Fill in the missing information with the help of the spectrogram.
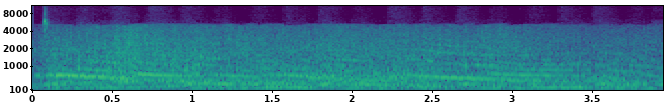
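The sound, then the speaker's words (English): Loud, continuous roar of racing car engines revving and accelerating as the field charges up a hill through the streets of an old town, with rising and falling harmonic whines layered over each other as several cars push hard. “Vibrations and bursts of engine and throttle shake the foundations of the centuries old structures.”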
